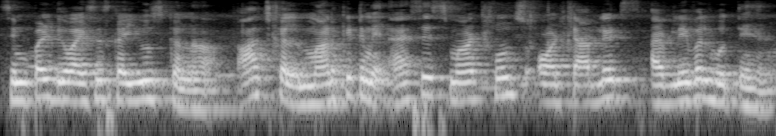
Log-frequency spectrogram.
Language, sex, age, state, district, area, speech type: Urdu, male, 18-30, Bihar, Darbhanga, rural, spontaneous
